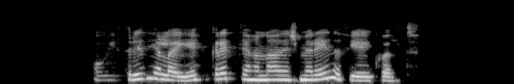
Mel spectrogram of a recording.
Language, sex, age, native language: Icelandic, female, 40-49, Icelandic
